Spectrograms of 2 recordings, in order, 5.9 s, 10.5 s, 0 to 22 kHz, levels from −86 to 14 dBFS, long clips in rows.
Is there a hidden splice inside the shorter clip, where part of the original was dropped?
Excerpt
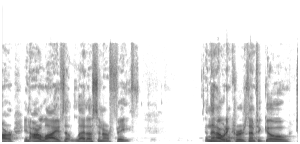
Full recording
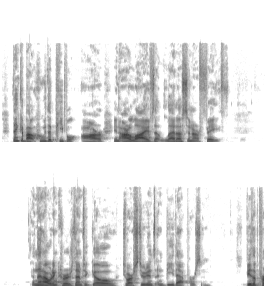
no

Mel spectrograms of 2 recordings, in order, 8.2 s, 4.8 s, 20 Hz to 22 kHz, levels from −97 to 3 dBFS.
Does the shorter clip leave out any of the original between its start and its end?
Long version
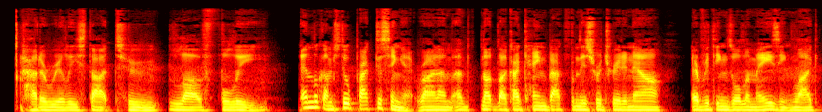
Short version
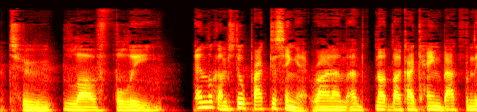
no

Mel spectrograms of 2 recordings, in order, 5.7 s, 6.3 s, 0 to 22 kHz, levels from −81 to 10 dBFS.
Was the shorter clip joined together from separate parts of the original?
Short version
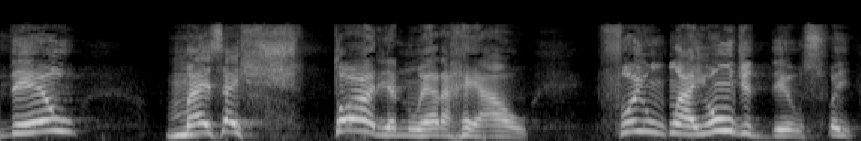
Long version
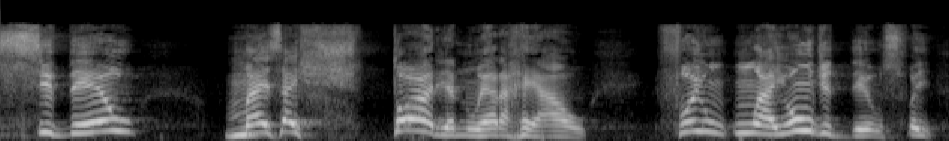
yes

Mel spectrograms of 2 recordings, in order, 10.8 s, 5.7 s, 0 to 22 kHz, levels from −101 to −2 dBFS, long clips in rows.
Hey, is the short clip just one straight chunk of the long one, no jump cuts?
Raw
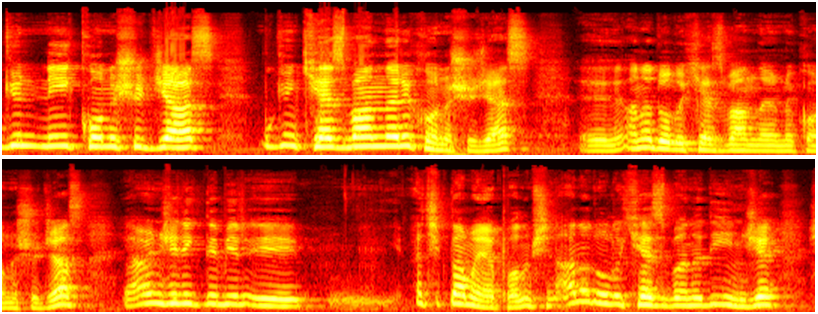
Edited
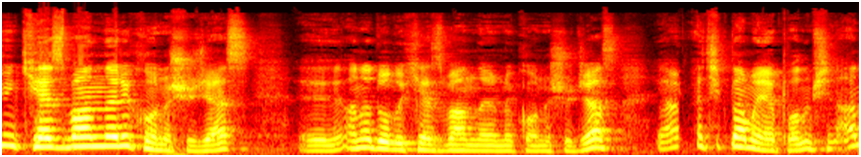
no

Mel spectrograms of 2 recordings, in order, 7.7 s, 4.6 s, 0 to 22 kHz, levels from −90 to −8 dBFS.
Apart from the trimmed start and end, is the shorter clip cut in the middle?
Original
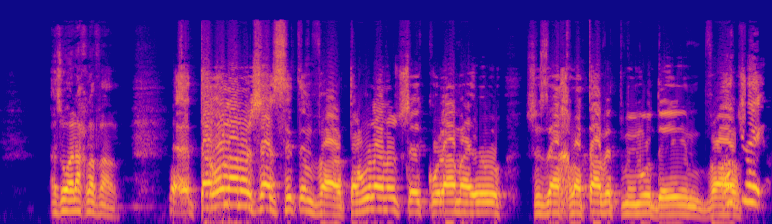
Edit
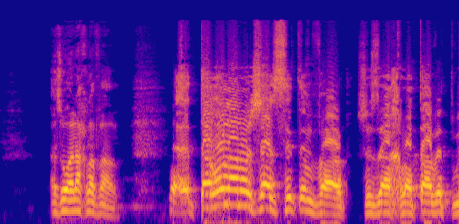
yes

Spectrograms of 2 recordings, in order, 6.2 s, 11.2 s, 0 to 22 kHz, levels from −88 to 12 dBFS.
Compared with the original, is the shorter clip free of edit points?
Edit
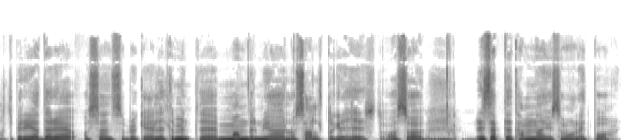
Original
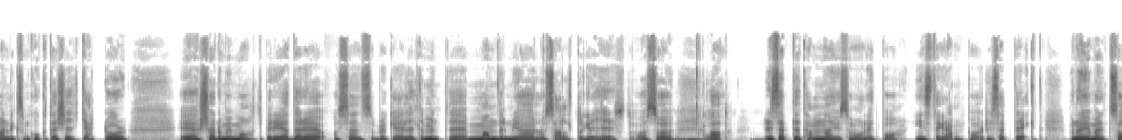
no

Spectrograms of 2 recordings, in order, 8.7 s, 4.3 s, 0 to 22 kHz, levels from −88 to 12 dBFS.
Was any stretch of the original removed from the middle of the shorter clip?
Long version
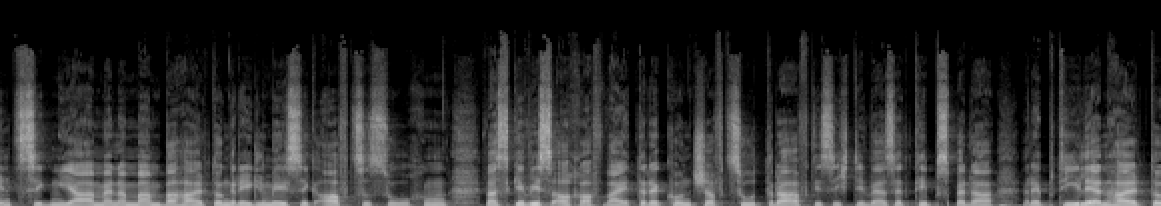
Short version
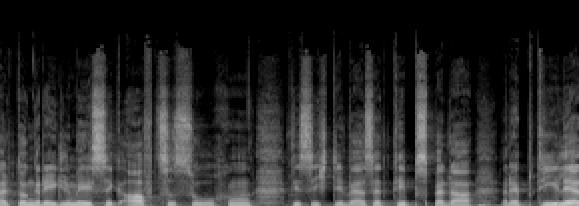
yes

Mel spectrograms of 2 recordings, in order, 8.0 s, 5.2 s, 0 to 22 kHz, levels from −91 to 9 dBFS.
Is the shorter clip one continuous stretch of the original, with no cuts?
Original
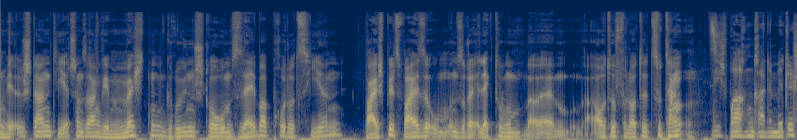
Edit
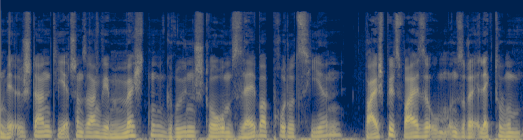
yes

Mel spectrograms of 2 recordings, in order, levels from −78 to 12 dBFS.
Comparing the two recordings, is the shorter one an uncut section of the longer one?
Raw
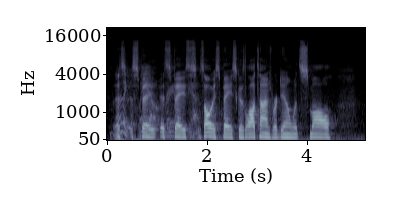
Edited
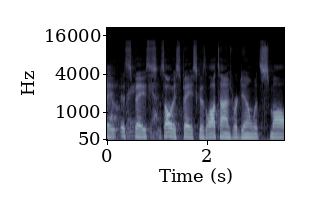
yes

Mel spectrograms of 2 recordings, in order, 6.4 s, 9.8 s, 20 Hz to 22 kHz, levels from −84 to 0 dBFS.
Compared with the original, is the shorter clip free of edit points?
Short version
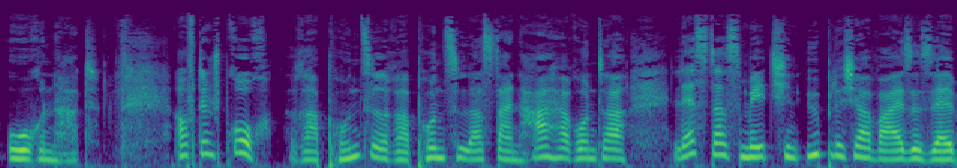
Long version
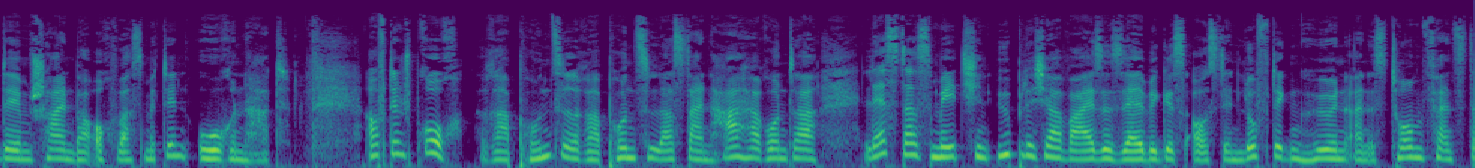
yes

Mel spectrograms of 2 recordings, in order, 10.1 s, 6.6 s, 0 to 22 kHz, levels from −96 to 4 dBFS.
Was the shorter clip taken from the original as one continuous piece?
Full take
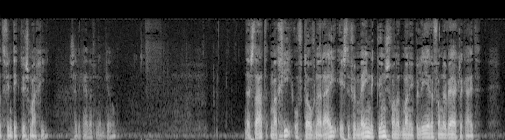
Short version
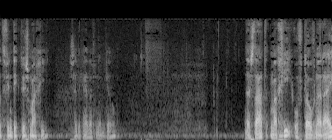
yes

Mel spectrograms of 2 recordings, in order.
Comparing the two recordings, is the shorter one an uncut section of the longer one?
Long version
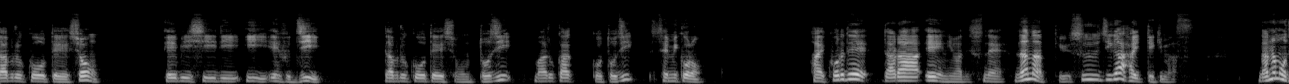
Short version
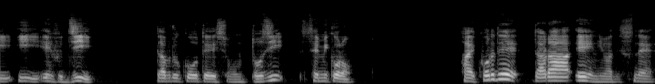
no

